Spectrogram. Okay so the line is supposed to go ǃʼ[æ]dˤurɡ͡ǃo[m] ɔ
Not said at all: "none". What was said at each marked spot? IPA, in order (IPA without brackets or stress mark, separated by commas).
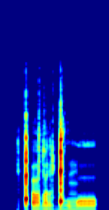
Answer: æ, m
